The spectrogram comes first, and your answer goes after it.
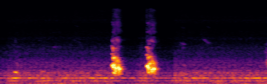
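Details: American Pit Bull Terrier at an adoption shelter giving two short, sharp barks about half a second apart, over a steady low hum of background noise.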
